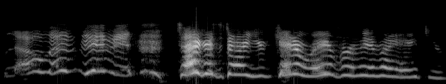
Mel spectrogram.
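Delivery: high, very loud crying shout; anguished shout. Retold or imitated. Fan shouting at Tiger Star to leave the kit, anguished cry. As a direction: wail like a mother defending her baby. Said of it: "Exactly that voice".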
